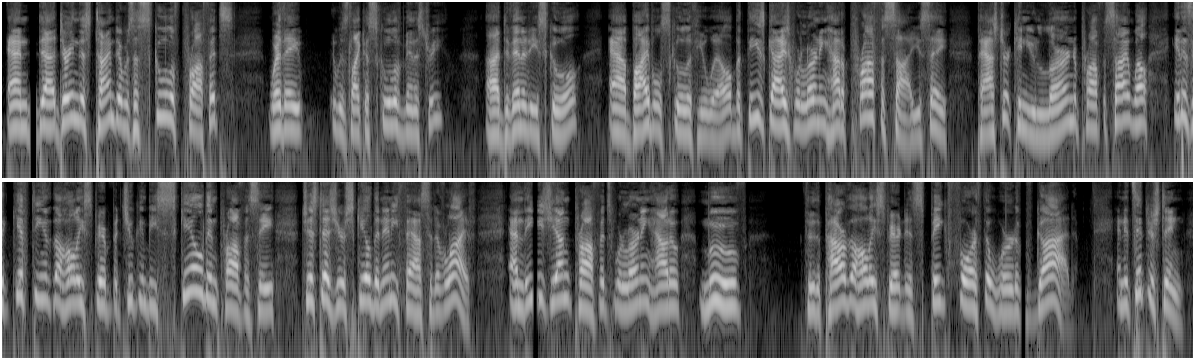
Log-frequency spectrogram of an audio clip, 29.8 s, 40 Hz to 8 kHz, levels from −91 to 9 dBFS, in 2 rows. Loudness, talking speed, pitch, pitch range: -22 LUFS, 195 wpm, 190 Hz, 165-215 Hz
